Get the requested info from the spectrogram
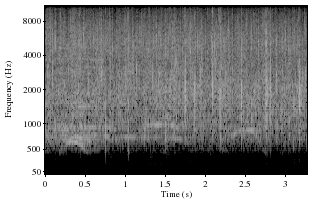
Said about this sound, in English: Who healed you? Jesus healed you. That's right. Come on, give the Lord a clap and a shout.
